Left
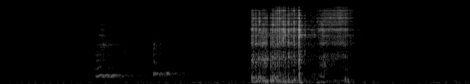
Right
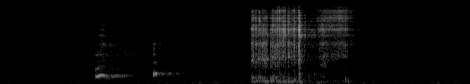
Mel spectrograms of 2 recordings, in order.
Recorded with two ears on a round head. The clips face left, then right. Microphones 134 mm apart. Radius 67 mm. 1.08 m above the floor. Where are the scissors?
15° left (ahead or behind), 0.9 m.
